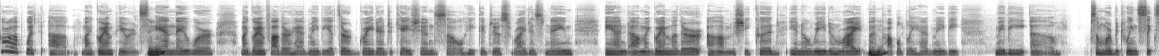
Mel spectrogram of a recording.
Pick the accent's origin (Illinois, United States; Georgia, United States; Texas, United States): Illinois, United States; Rock Island; Right here in Rock Island. All of my life, and I'm proud of that, in the West End neighborhoods of Rock Island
